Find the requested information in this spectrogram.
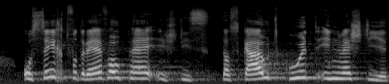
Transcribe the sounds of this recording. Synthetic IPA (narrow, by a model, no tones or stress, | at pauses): ʊssɪχtfɔdəɾɛfɔʊpʰeːʔɪʃid̥ɑsɡ̥æltɡ̥uətɪnvɛʃtiət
